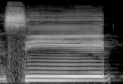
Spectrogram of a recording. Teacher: সিন হলো জিহ্বার আগা, সামনের নিচের 2 দাঁতের আগার সঙ্গে লাগায় সিন অক্ষর উচ্চারণ হয়।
